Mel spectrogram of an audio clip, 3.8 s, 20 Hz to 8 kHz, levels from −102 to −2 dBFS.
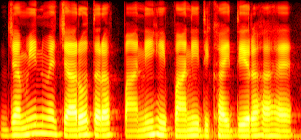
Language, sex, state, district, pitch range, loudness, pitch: Hindi, male, Jharkhand, Ranchi, 115-135 Hz, -16 LUFS, 125 Hz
